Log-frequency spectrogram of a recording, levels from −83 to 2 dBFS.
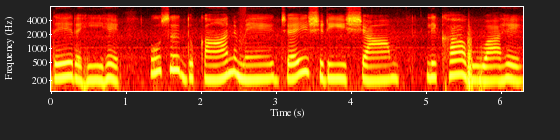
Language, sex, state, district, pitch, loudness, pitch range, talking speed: Hindi, female, Madhya Pradesh, Dhar, 230 Hz, -15 LUFS, 215-255 Hz, 115 wpm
